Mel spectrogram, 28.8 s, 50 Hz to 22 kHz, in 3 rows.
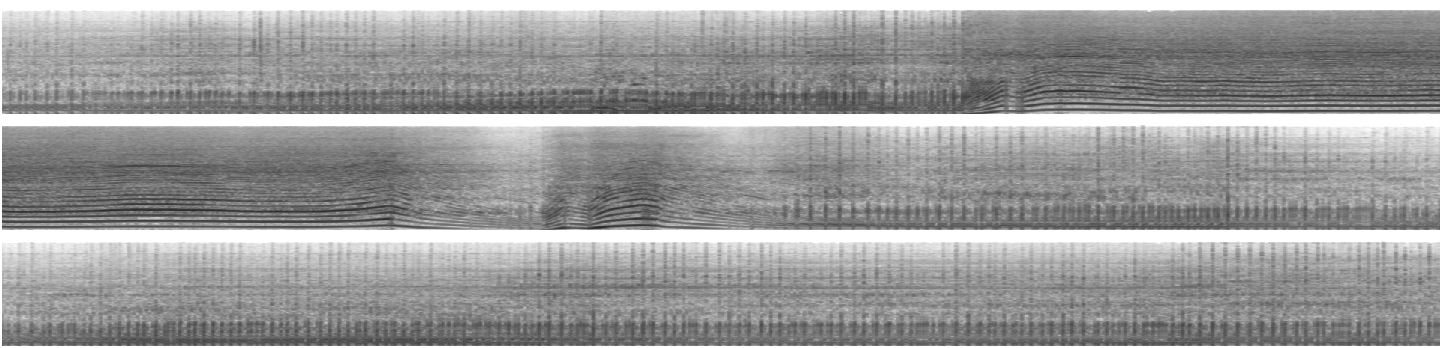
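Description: Husqvarna 562 XP two-stroke chainsaw idling. About six seconds in it is revved up to a high, steady full-throttle pitch for about five seconds, dropped back, given one short blip, then left idling.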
